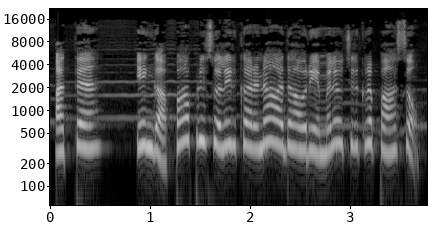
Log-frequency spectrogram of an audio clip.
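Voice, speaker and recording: A woman's voice: extremely high pitch, fast, soft background music. A woman voicing an earnest, dutiful young village daughter-in-law who speaks respectfully in a moral-story cartoon. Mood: earnest pleading.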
